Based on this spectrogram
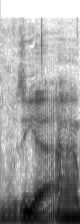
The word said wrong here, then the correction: Wuxia: Äh, Wuxia, Wuxia, ja. oder würdest du es aussprechen? – Genau. Wuxia, genau.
